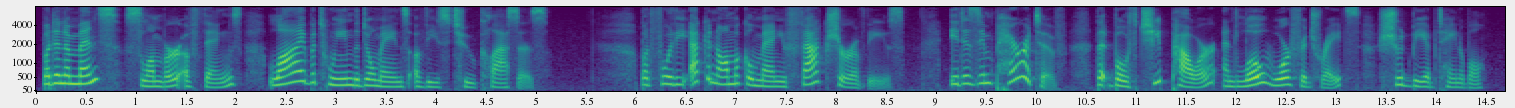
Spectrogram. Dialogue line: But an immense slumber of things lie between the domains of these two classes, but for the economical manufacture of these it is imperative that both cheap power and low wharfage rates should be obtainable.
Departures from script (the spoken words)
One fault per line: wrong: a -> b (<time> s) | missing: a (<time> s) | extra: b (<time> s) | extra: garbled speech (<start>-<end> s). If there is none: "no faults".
no faults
